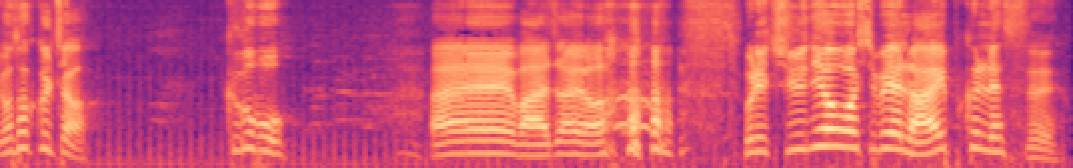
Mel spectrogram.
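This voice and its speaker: Young male youth pastor, bright and animated, preaching to children with lots of call-and-response. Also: high-pitched, a little slow, clear, resonant tone, dry recording. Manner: lively, calls out to kids and asks questions. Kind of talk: children's sermon.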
